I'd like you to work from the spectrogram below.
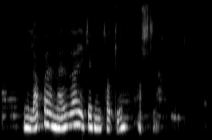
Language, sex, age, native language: Icelandic, female, 60-69, Icelandic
